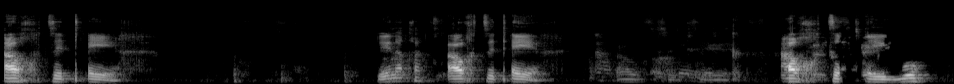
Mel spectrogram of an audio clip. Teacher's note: this XW consonant, we always have to make sure we're not trying to squeeze a vowel in there.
